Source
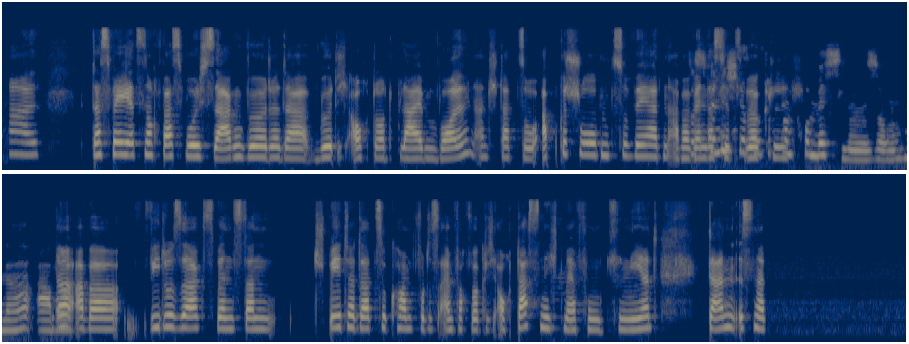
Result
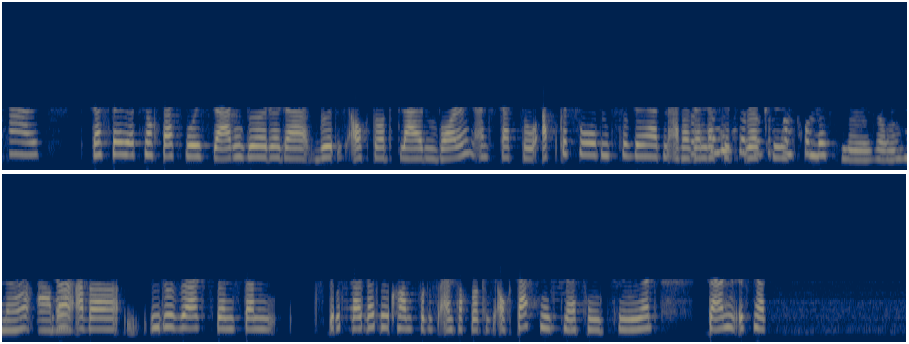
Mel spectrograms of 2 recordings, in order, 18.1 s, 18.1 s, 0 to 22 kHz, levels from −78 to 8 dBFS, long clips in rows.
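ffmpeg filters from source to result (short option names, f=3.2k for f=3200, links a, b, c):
-filter_complex "[0:a]asplit=3[a][b][c];[a]atrim=end=12.362[d];[b]atrim=start=12.358:end=12.912,asetpts=PTS-STARTPTS,areverse[e];[c]atrim=start=12.908[f];[d][e]acrossfade=d=0.004:c1=hsin:c2=hsin[g];[g][f]acrossfade=d=0.004:c1=hsin:c2=hsin,afftfilt=real='re*between(b*sr/4096,160,1800)':imag='im*between(b*sr/4096,160,1800)':win_size=4096:overlap=0.75,acompressor=threshold=-31dB:ratio=1.5,volume=2dB"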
